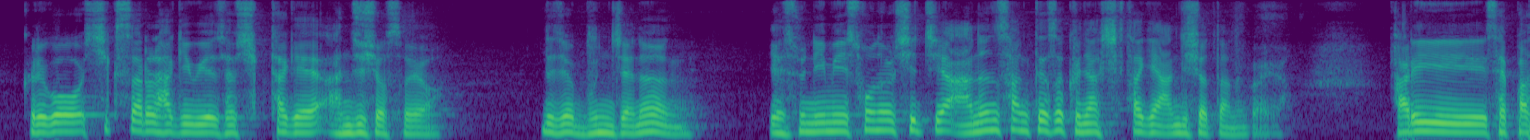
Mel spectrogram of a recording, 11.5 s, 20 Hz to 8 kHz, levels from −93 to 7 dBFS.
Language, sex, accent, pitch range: Korean, male, native, 120-155 Hz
